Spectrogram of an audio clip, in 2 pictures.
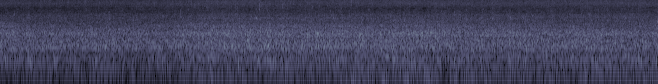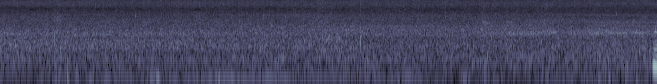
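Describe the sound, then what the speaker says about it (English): Steady rushing of water flowing down a creek bed with small waterfalls at McCormick Creek State Park, a constant even wash with no voices. "Look, there's little waterfalls all over."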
